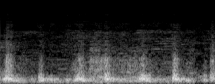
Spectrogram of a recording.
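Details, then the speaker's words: Fetal Doppler LT-800+ on a woman who is not pregnant, so it picks up her own maternal heartbeat: rhythmic whooshing pulses at roughly 85–90 beats a minute. "Karena ibu hamil ini tidak memiliki bayi, jadi detak jantung ibunya sendiri, Teman-teman."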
